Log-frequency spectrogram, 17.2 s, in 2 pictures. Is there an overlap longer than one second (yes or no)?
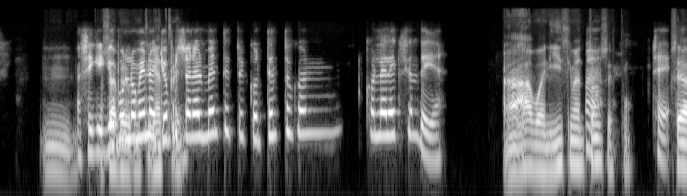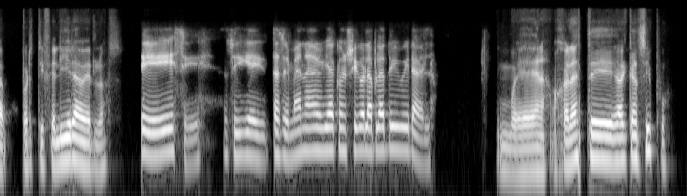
yes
